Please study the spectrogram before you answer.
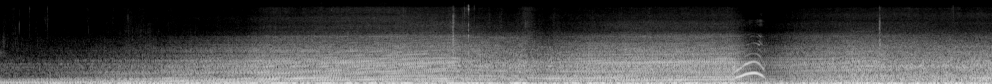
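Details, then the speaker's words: Aston Martin Vantage V8 Roadster, hard acceleration in first gear: deep, even V8 exhaust climbs smoothly in pitch with no misses or knocks. Exhaust sounds great, healthy engine. "Oh, man! Come on, tell me that is not amazing. That was awesome. Oh, she sounds good."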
